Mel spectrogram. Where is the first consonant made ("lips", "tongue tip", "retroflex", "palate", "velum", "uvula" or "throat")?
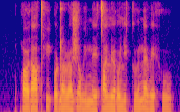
uvula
